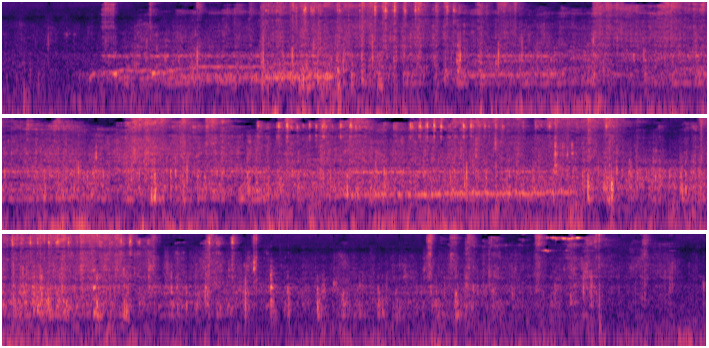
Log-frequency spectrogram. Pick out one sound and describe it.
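Bicycle tyres crunch over dry leaves and twigs.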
